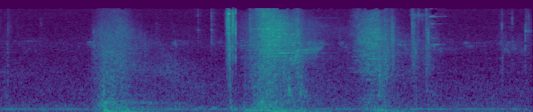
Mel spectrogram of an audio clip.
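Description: Digital game effects whoosh and chime in short bursts.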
